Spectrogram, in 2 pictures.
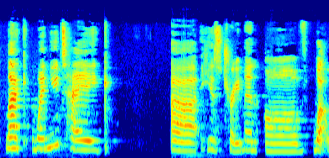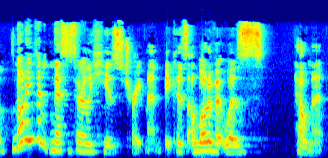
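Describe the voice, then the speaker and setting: A woman's voice: medium pitch, sing-song, a little slow, a bit bright. A woman hosting a casual racing podcast, opening the show and weighing her words with care. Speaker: podcast host. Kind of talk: casual chat.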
